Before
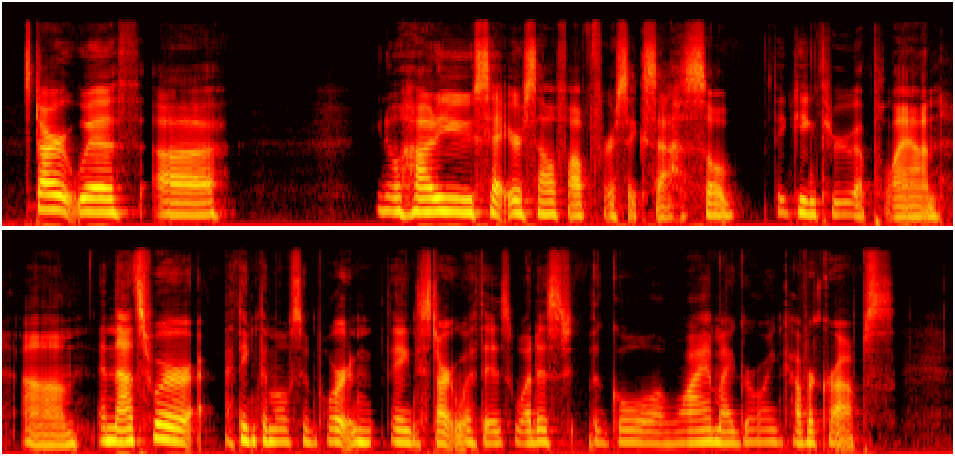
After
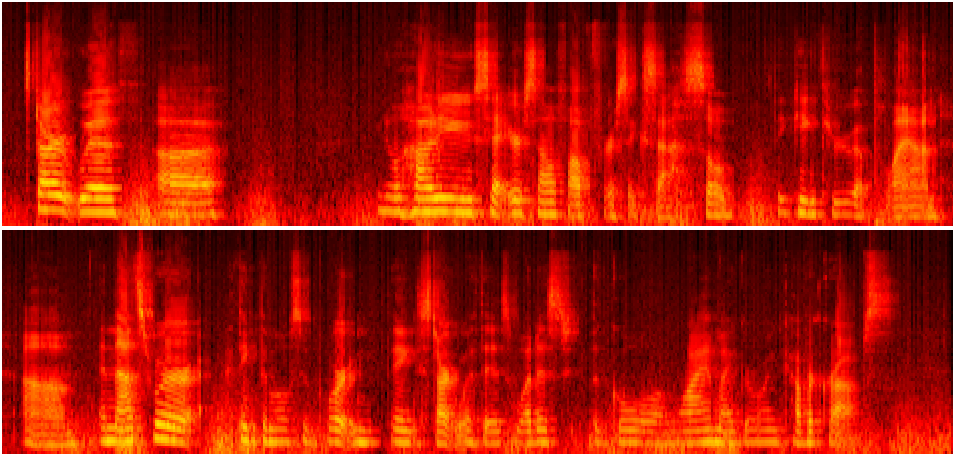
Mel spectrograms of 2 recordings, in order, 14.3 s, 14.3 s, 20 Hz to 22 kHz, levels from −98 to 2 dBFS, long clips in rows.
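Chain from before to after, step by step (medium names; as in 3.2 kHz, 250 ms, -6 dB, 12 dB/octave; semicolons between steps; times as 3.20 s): one-sided wavefolder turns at -21.5 dBFS; wind noise 200 Hz -45 dBFS; bass shelf 390 Hz -4.5 dB; in parallel at +2.5 dB: compression, threshold -43 dBFS, peak gain reduction 17 dB; on the sum: Chebyshev shaper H 7 -26 dB, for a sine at -15 dBFS; crackle 580 per s -47 dBFS; on a send: early reflections 44 ms -15 dB, 72 ms -15 dB; on the sum: trim -3.5 dB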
